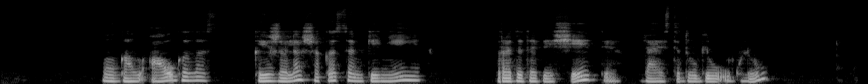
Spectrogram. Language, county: Lithuanian, Vilnius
